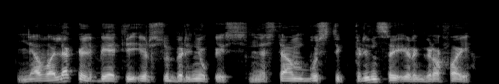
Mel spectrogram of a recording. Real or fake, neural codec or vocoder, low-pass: real; none; 7.2 kHz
